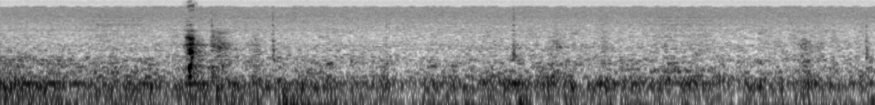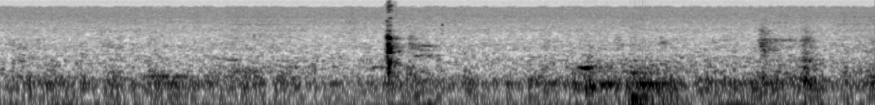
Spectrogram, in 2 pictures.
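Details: Two sharp, abrupt hiccups about seven seconds apart over a steady low engine-like rumble; ordinary hiccups.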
